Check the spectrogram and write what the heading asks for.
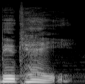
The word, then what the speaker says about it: Bucket: is keeping up appearances their surname is bucket spelt bucket but she pronounces it bouquet you know to keep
